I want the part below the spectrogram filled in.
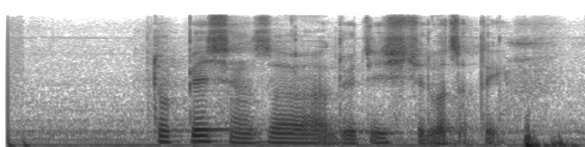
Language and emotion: Russian, neutral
